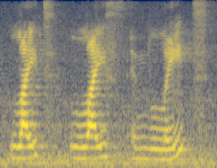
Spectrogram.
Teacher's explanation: Our tongue is touching our alveolar ridge. That's the little thing behind your teeth, right?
